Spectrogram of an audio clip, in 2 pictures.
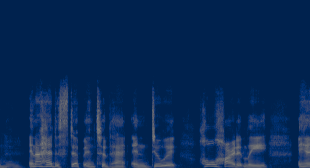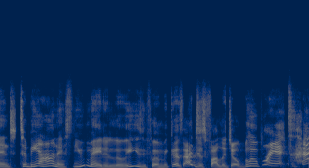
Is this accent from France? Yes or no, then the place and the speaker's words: no; Georgia, United States; born there; And I was born in Georgia.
